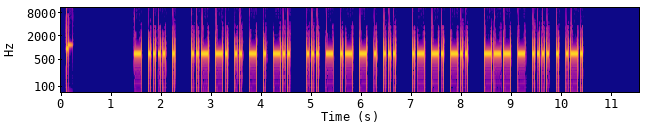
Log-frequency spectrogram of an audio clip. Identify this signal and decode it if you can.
Morse code, heard as a keyed tone, about 25 wpm, 700 Hz. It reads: THE UNITED STATES AND OTHER
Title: Sets of 5 Words Encore 25wpm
